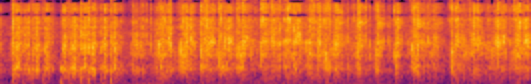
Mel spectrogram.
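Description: A small, clear hard-plastic Tic Tac Citrus Mix box, hollow and partly full of yellow, green and orange mints, is held in the fingers and shaken so the mints rattle inside. The result is a dense, continuous clatter of bright, sharp clicks that sits mostly in the upper mids and highs, with almost no low end.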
